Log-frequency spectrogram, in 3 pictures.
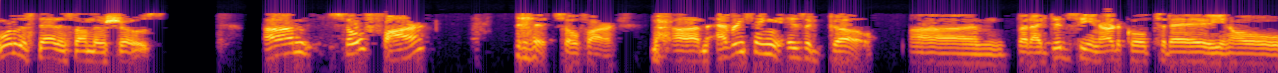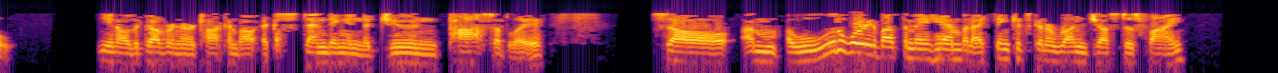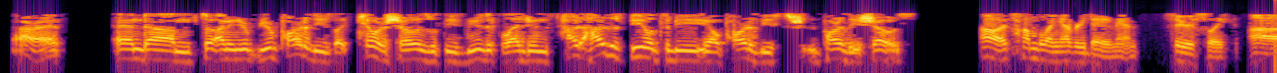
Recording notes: A phone interview with frontman and guitarist.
